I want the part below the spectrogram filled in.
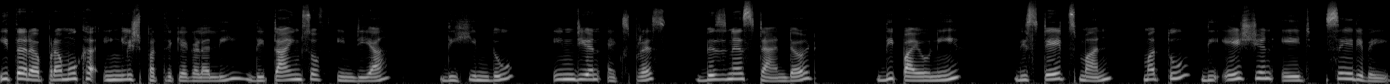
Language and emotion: Kannada, neutral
